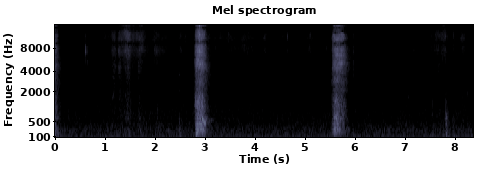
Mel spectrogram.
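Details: Allergic sneezing fit, mostly covered, blamed on cat hair: two sharp, partly muffled sneezes about three seconds apart; 17 sneezes in the whole fit.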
